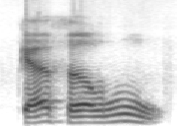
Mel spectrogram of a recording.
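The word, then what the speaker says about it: كفروا: Kafaru, ru jelas ya, dan ro-nya dibaca tebal.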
